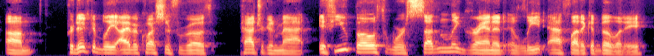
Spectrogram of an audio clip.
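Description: A man's voice: mid-range voice, animated, a little fast. A man co-hosting a podcast in casual, playful chat, often laughing. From lives in Chicago. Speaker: podcast co-host.

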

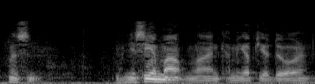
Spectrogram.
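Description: A stubborn, hot-headed frontier miner acted by a man speaks bluntly and a little low. It is old radio drama, muffled and faintly hissy. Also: a little fast, natural voice. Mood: gruff, indignant. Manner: blunt, folksy frontier talk. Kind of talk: 1940s radio drama acting.

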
